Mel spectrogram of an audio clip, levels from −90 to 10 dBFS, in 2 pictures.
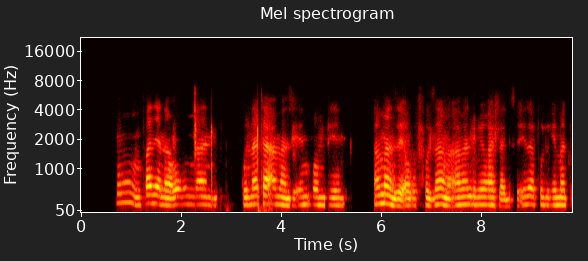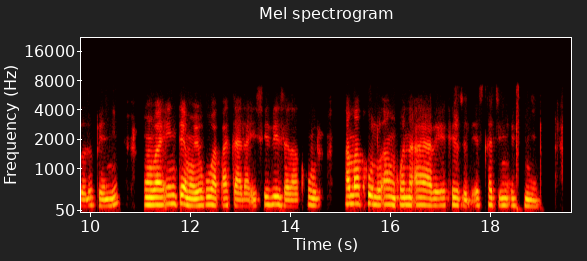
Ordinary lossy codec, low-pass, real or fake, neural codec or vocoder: Opus, 16 kbps; 7.2 kHz; fake; codec, 16 kHz in and 24 kHz out, 1 kbps, XY-Tokenizer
